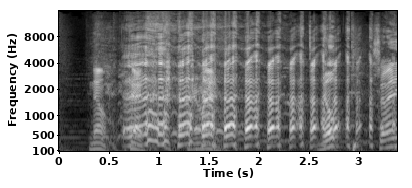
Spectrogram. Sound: Tyler P. Laughing

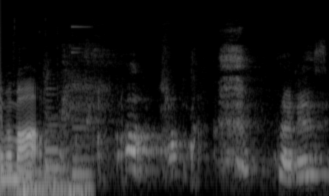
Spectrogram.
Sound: laughing

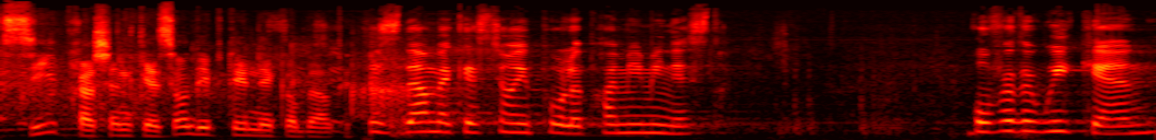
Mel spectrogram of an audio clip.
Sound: some Applause

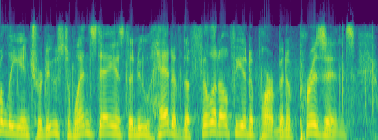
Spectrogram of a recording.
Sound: applause

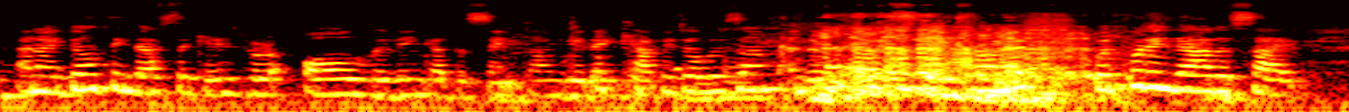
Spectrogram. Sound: audience laughter

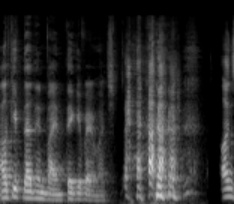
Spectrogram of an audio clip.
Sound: laughs

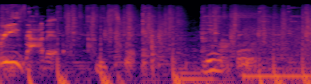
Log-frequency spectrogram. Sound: camera shutters clicking

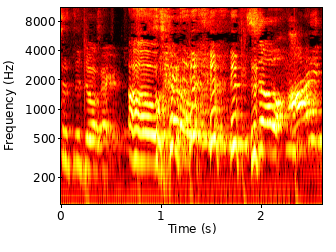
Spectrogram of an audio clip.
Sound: laughing

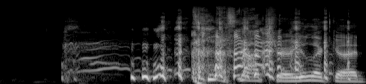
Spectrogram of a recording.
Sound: Rob and Charlie laugh

